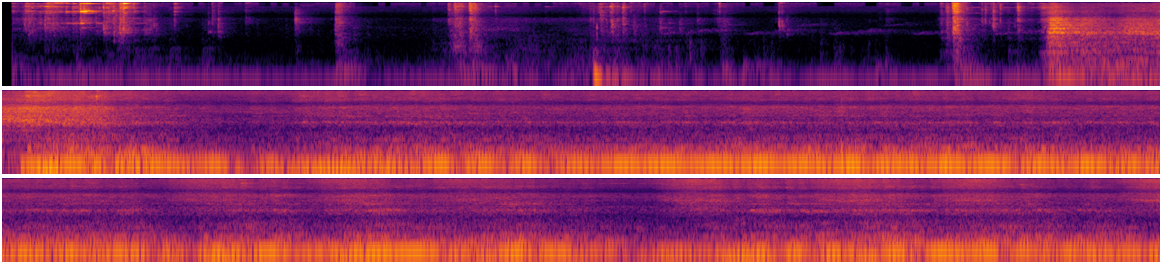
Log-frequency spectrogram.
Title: Holley Sniper rough idle and no power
